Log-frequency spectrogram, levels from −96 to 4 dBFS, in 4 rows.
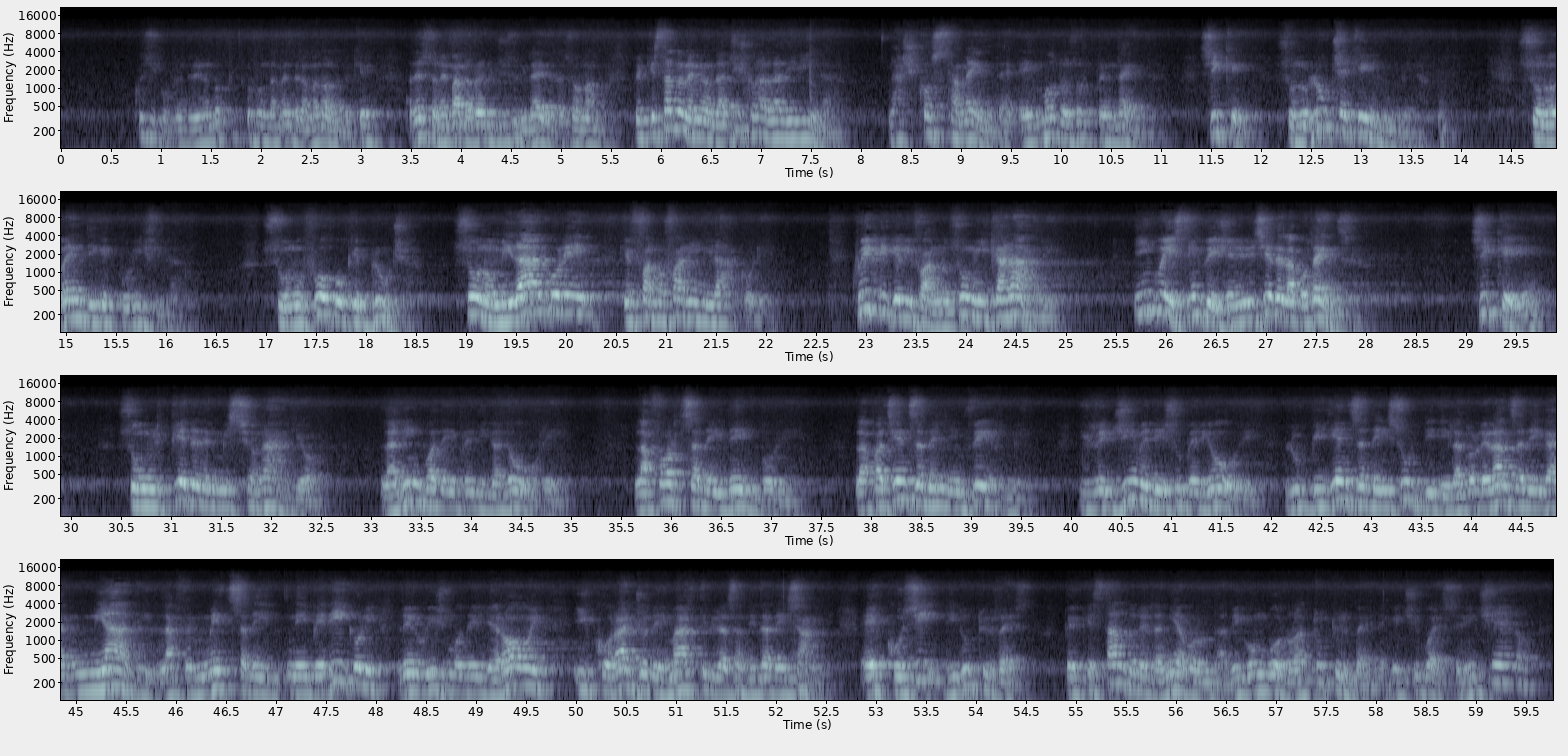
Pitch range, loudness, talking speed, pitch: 125-175 Hz, -35 LUFS, 135 wpm, 140 Hz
